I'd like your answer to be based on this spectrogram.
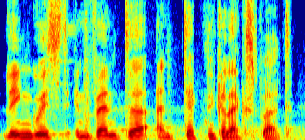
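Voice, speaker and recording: An actor playing a polite, formal, well-mannered Victorian gentleman in a video game. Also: medium pitch, very animated, brisk, long reverb tail, slight background noise, close to an everyday voice. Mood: courteous. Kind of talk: video game cutscene acting.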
